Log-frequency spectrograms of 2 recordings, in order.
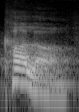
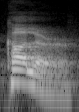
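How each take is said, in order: First: The word ends without any r sound. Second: The word ends with a curled-tongue r sound. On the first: "British में पढ़ा जाएगा कलर" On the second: "American बोलेंगे कलर"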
